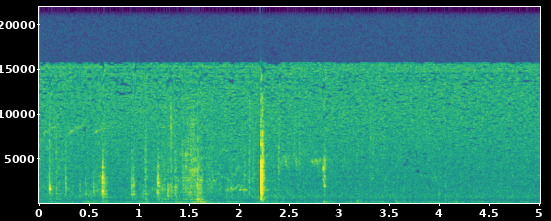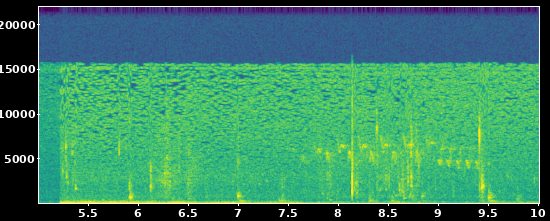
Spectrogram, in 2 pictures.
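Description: Light clicks and knocks of fishing gear being handled in an aluminium boat, the sharpest about two seconds in. About five seconds in, a low rumbling noise starts abruptly and carries on under a few more light clicks.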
